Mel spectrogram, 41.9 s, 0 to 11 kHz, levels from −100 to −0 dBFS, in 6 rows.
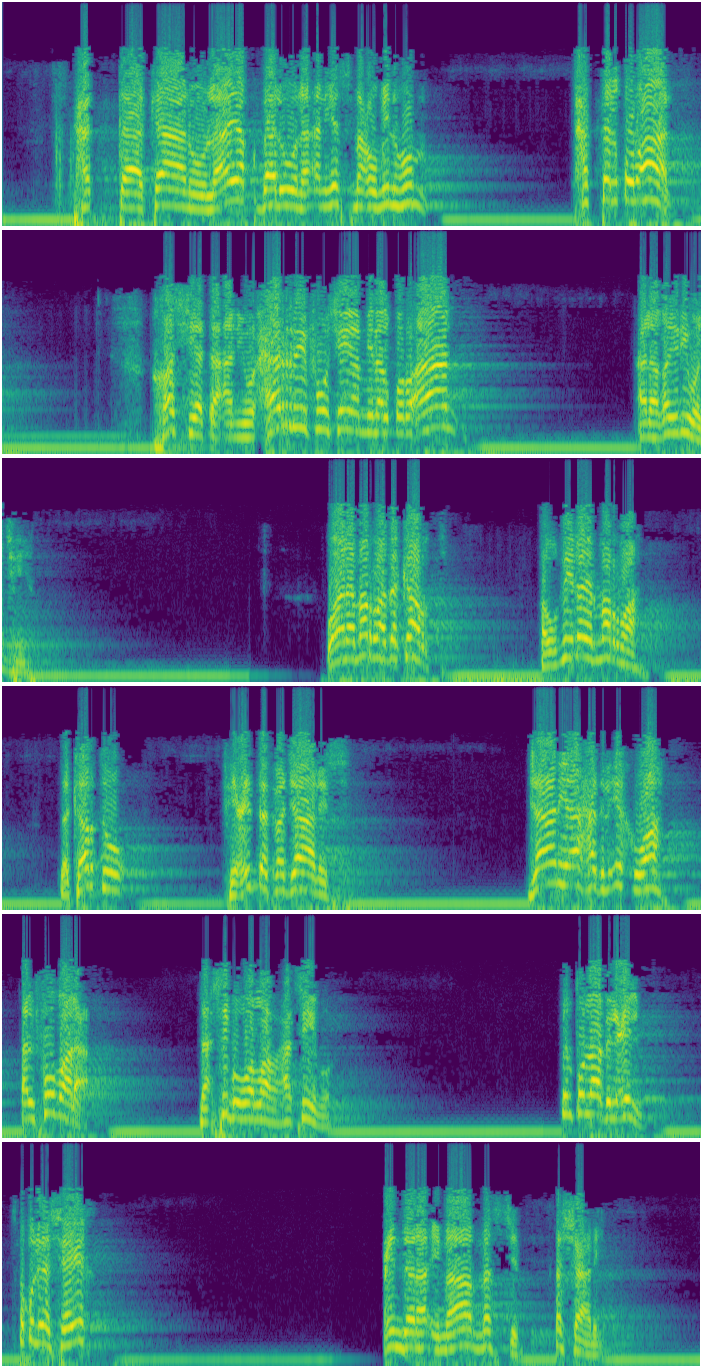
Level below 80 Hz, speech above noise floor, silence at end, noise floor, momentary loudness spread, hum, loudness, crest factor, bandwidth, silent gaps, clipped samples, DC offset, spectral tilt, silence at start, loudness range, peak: -28 dBFS; 51 dB; 0 s; -59 dBFS; 24 LU; none; -8 LUFS; 10 dB; 11 kHz; none; 0.9%; under 0.1%; -5 dB/octave; 0 s; 6 LU; 0 dBFS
